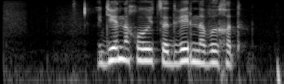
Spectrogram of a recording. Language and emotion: Russian, neutral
